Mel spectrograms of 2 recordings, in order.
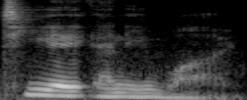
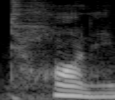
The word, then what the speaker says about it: Taney: roger b it's pronounced t-a-n-e-y i say tawny but other people say taney well my father sailed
